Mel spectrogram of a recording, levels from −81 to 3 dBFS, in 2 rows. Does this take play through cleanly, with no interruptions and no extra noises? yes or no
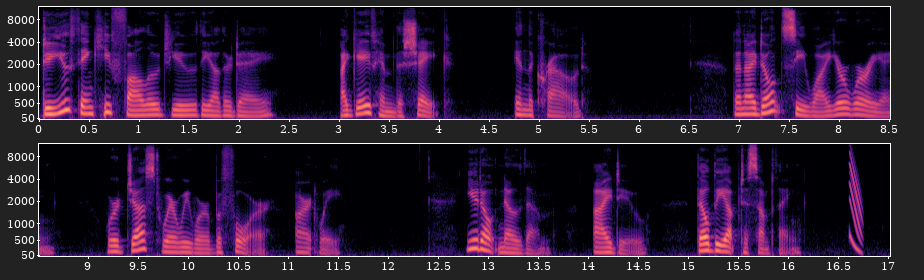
no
